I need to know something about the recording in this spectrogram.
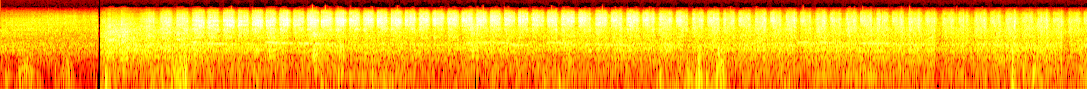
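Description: A file rasps rapidly back and forth along a metal blade.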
